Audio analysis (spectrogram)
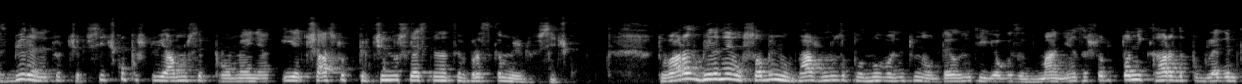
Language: Bulgarian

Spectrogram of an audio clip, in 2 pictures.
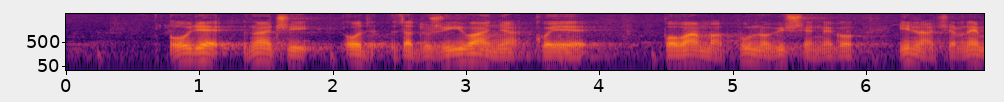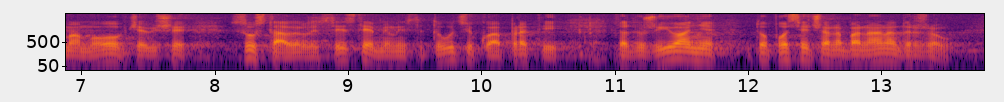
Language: Croatian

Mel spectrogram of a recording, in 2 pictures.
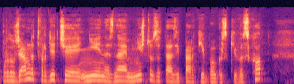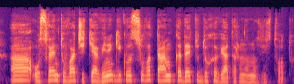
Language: Bulgarian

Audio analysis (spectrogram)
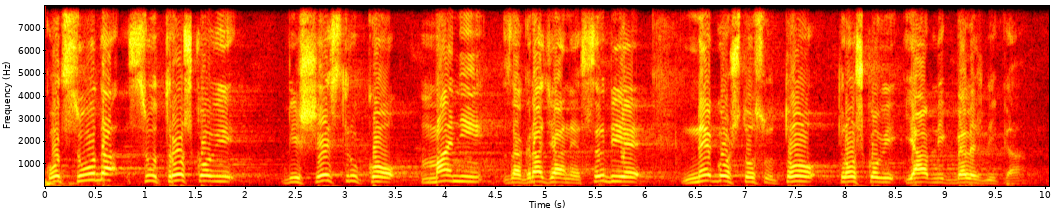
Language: Serbian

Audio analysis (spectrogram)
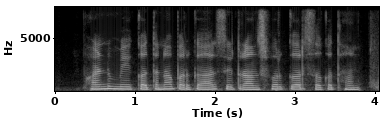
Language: Chhattisgarhi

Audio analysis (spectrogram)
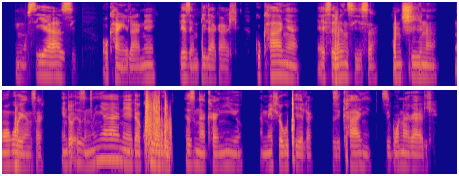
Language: North Ndebele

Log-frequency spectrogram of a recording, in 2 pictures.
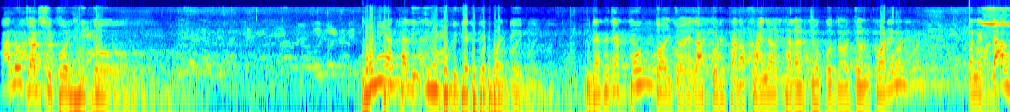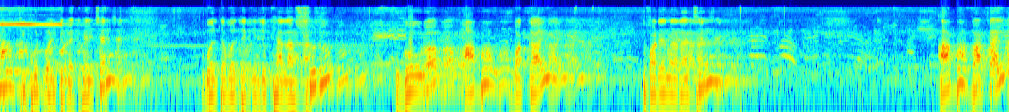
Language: Bangla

